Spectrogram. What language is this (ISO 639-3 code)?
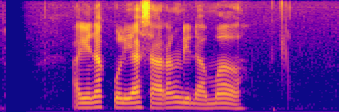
sun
